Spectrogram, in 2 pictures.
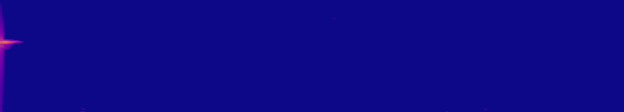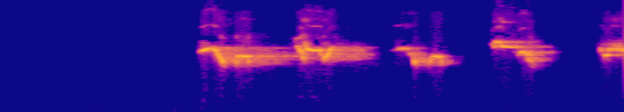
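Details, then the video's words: An American robin sings five short, rich whistled phrases in quick succession after a long silence, rising and falling like "cheer-up, cheerio". "and now when you listen to the American robin see if you can hear any of that cheer up cheer Cheerio"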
